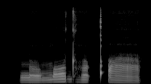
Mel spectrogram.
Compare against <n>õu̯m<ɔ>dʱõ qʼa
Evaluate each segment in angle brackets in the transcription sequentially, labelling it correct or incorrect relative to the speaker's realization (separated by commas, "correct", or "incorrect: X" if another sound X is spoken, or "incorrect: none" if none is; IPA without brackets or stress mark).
correct, incorrect: o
